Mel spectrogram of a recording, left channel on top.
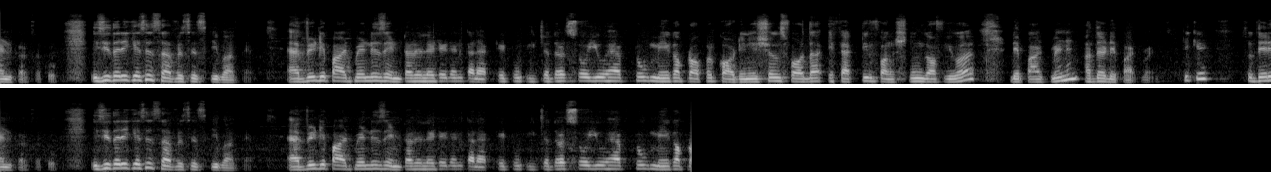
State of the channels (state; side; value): drops out; right; at 7.0 s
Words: कर सको। इसी तरीके से सर्विसेज की बात है, every department is inter related and connected to each other, so you have to make a proper coordination for the effective functioning of your department and other department. ठीक है, so there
